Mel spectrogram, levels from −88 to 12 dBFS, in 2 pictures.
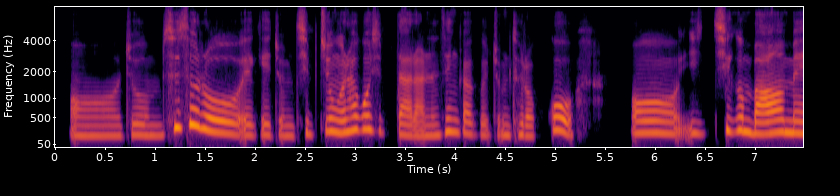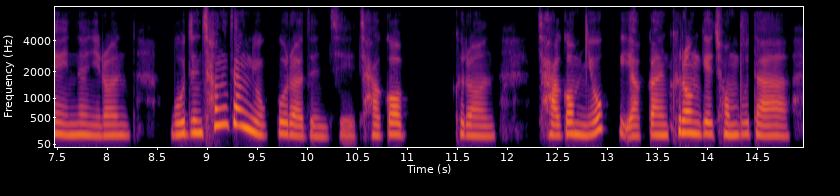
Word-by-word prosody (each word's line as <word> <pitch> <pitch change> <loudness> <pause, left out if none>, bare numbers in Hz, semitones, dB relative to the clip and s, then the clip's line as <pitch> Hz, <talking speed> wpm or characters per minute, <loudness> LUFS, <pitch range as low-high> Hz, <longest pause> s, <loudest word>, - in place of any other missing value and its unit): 어 170 0 -5 0.2
좀 180 -1 -6
'스스로에게 230 - +4
좀 170 +1 -9
집중을 220 +5 0
하고 275 +1 +3
싶다.'라는 190 -7 -3
생각을 205 -5 -3
좀 180 - -8
들었고 185 +6 -1 0.6
어 215 -1 +1
이 215 -6 -8
지금 250 -2 +1
마음에 210 0 +5
있는 185 0 -2
이런 180 0 -4 0.4
모든 205 +3 +1
창작 350 - +3
욕구라든지 170 - -4
작업 185 +1 -1 0.4
그런 170 -4 -4 0.4
작업욕? 200 +7 0 0.2
약간 175 +2 -1
그런 215 +1 +2
게 200 0 0
전부 195 0 -2
다 175 -3 -1
195 Hz, 235 characters per minute, -24 LUFS, 180-220 Hz, 0.6 s, 마음에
